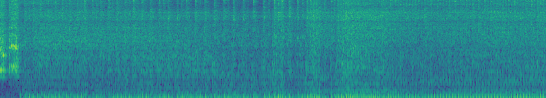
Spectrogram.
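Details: Super Dream motorcycle running on its original carbs with non-adjustable plastic floats, refitted and fuelled with no leaks, started stone cold on choke: steady even burble at idle picking up cleanly into smooth revs and settling back, no misses or rattles; carbs working.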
